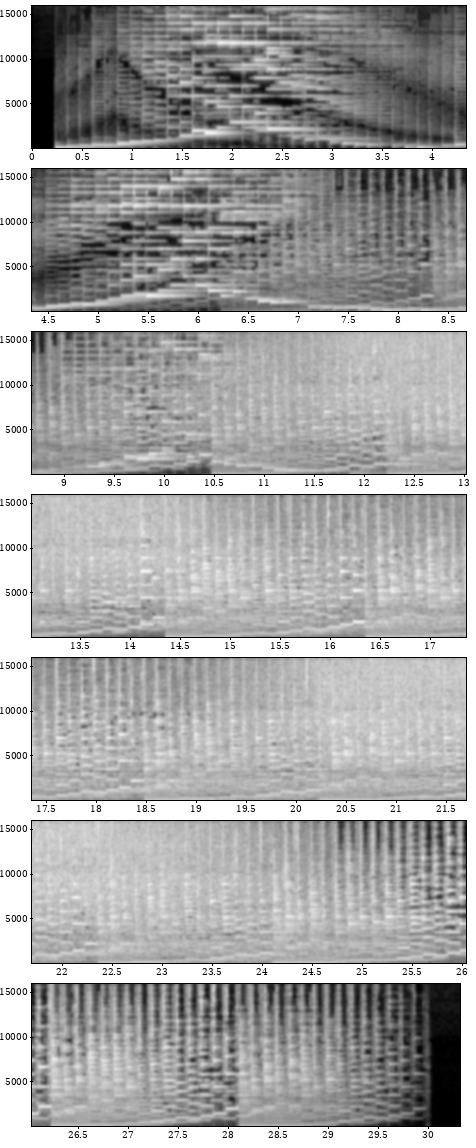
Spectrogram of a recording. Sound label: Sparkle dust; Nokia; Oro Belle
